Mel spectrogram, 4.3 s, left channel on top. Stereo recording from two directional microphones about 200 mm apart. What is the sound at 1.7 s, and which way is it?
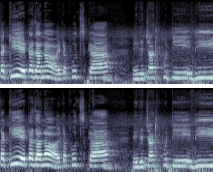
Speech, 5° right (ahead or behind).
